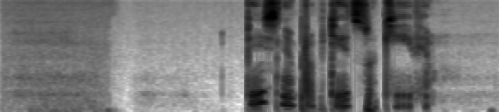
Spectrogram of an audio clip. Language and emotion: Russian, sad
